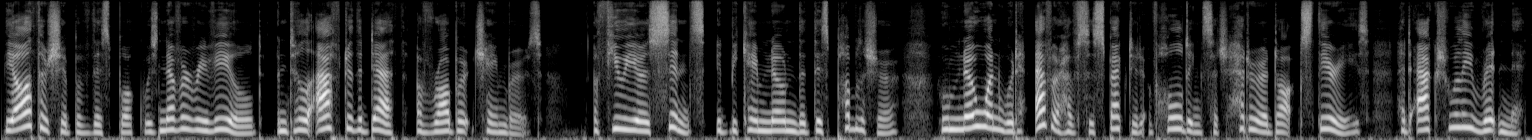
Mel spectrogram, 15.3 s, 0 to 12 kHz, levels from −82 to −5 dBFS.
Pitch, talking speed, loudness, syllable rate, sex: 230 Hz, 160 wpm, -22 LUFS, 5.1 syllables/s, female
